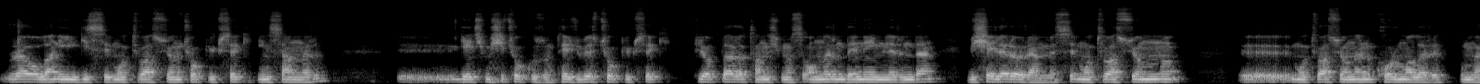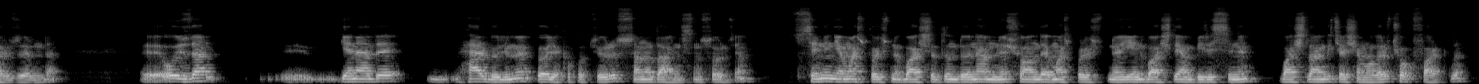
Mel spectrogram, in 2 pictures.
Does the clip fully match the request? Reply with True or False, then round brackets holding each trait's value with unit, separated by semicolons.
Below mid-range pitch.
True (115 Hz)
